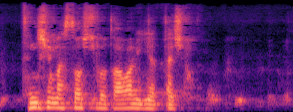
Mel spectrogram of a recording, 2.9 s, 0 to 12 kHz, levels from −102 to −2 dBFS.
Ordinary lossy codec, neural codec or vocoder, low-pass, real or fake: MP3, 48 kbps; codec, 32 kHz, 1.9 kbps, SNAC; 10.8 kHz; fake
